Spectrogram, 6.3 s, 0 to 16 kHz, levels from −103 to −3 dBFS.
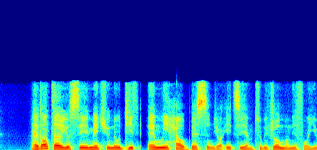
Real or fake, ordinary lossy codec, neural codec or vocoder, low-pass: fake; AAC, 48 kbps; codec, 16 kHz, 0.5 kbps, FunCodec, trained on Chinese and English, 25 frames a second; 7.2 kHz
